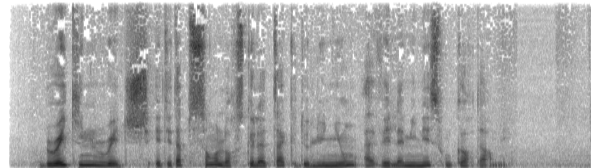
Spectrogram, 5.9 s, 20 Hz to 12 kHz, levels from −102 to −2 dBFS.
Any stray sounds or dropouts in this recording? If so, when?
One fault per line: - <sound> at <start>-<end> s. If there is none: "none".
none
